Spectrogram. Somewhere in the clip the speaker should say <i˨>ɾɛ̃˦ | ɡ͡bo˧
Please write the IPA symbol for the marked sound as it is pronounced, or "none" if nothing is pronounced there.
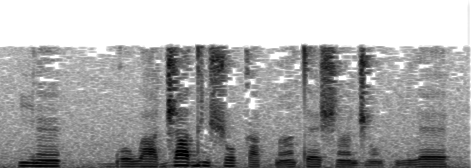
i˦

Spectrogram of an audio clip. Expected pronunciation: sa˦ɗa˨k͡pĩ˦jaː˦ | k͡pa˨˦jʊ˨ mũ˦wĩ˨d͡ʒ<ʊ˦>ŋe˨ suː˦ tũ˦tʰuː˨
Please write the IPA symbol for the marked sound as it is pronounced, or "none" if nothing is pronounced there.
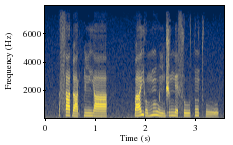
ʊ˦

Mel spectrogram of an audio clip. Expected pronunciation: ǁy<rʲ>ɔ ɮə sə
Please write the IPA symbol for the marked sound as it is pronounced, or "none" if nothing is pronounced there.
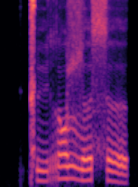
r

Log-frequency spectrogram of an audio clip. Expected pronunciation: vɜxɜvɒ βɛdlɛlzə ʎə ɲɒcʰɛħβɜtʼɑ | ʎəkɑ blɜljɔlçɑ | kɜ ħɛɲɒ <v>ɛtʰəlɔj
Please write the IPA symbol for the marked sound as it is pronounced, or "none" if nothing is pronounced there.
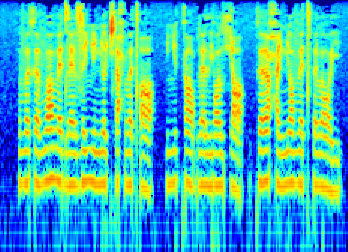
v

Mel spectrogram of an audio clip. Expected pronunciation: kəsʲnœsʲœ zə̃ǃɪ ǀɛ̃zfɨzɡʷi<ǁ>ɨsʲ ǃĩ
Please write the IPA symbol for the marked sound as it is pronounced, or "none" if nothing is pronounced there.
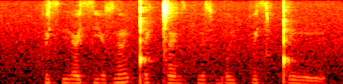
k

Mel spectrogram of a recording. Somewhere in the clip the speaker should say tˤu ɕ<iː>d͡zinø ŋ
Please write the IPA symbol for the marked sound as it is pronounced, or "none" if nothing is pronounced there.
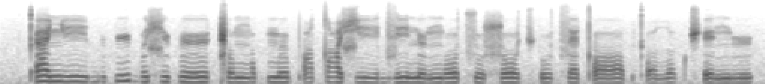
iː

